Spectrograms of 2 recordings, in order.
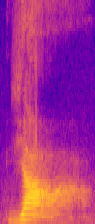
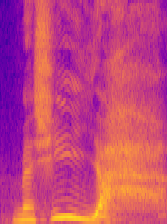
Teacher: فاضافوا بتح ما بين الكسر الطويل والحرف الحلقي. فالبتح ده ساعد في اظهار نطق الحرف الحلقي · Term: حركة غير كاملة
